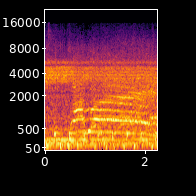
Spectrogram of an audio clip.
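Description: Hardcore punk recording: distorted guitars and fast drumming, with a long yelled vocal held from about half a second in.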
